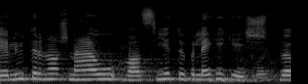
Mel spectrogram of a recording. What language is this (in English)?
Swiss German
